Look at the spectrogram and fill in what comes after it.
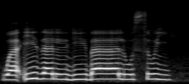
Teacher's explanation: Jangan sampai juga su, tapi harus dibunyikan karena dia sin harus bersifat sofir, yaitu keluar suara dari celah yang sempit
